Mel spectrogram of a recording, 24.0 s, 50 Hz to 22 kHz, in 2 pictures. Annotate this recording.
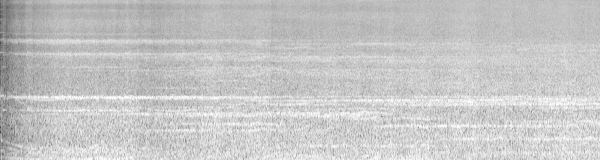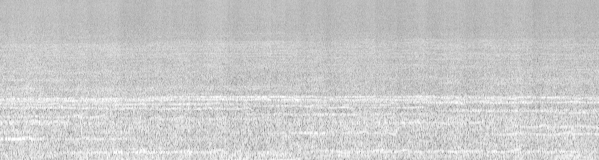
Soundscapes > Synthetic / Artificial
Grain Gremlins 1
royalty, effects, free, sample, electronic, sfx, sound, granulator, glitch, experimental, packs, soundscapes, noise, samples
